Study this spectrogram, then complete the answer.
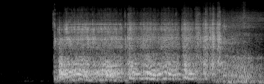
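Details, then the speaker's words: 1953 Kaiser Manhattan Continental six, stored for years with a stuck valve freed and compression below spec, first fire-up on old fuel; silence, then a sharp backfire bang and a ragged, spitting run. "Look at that. Whoop, whoop, whoop, that backfire."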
